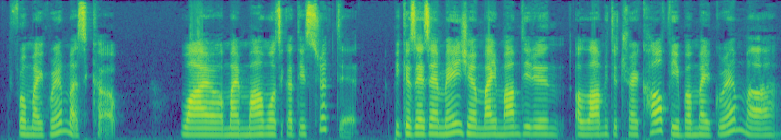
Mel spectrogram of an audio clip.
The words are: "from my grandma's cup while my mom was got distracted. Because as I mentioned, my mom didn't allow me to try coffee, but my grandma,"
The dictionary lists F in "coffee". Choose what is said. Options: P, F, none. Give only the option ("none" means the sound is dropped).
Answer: F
